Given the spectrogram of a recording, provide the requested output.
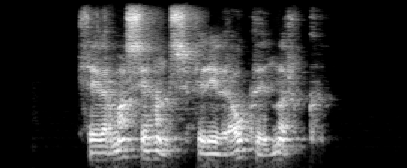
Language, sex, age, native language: Icelandic, male, 30-39, Icelandic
